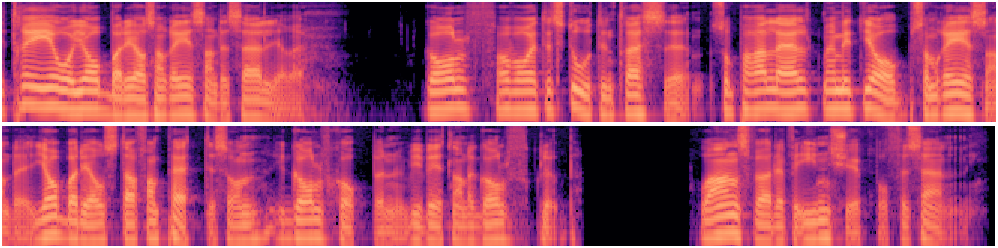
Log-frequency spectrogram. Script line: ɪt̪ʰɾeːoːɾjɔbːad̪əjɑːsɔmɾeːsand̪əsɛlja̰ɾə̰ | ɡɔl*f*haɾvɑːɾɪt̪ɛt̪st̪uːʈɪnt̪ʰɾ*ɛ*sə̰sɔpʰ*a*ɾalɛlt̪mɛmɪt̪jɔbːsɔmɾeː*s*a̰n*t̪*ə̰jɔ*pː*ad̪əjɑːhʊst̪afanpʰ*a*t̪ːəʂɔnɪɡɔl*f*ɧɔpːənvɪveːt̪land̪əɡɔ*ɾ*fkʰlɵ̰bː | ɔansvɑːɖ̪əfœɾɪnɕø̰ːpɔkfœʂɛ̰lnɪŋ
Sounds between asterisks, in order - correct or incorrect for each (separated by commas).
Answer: correct, correct, correct, correct, incorrect, incorrect, incorrect, correct, incorrect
